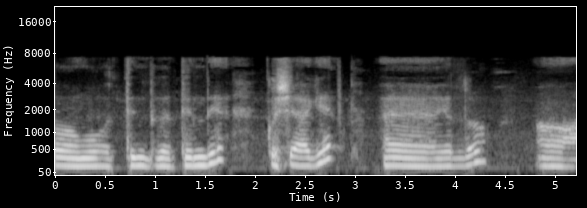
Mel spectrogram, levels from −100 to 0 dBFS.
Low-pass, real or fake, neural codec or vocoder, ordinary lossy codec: 7.2 kHz; real; none; AAC, 32 kbps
